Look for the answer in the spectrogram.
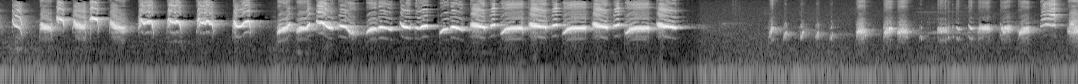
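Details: Captive Chinese hwamei of fighting type singing bright, strong whistled phrases in quick succession for eight seconds, each note bending up and down. After a brief pause, softer, scratchier notes resume against a low hum.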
